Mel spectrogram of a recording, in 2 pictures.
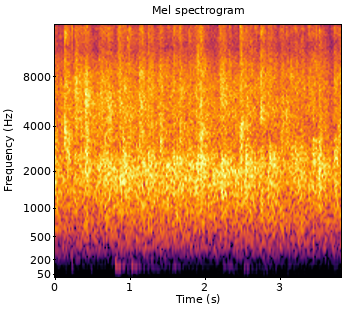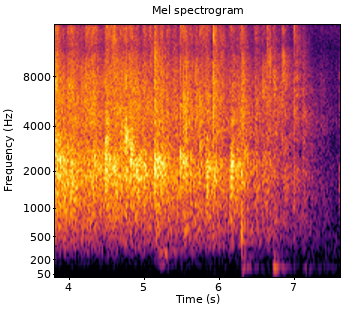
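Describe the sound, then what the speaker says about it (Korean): A church congregation gives the preacher a dense, sustained round of applause that fills the sanctuary, then thins and fades out in the final seconds. "따뜻하게 환영하는 의미로 박수로 맞이하도록 하겠습니다."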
